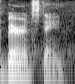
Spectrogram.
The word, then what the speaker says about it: Berenstain: That's Berenstain. Yes, it is Berenstain.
